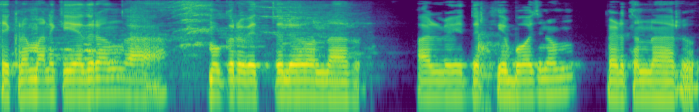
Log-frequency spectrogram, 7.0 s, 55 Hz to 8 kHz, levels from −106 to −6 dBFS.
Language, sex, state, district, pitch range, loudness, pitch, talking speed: Telugu, male, Andhra Pradesh, Krishna, 110-115 Hz, -16 LUFS, 115 Hz, 85 wpm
